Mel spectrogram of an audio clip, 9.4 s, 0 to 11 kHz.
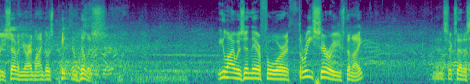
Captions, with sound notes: And up to the 37-yard line goes Peyton Hillis. [booing] Eli was in there for three series tonight.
